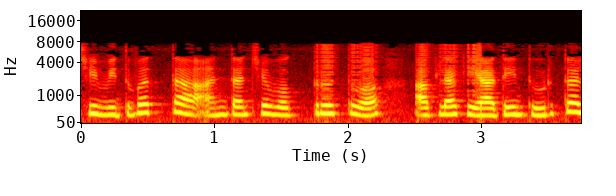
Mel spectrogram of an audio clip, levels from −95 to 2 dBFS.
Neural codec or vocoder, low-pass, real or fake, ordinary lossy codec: none; none; real; none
